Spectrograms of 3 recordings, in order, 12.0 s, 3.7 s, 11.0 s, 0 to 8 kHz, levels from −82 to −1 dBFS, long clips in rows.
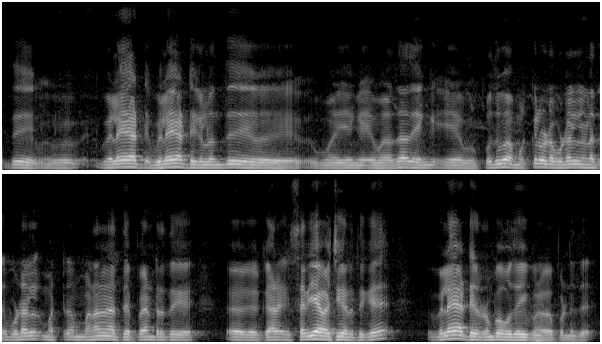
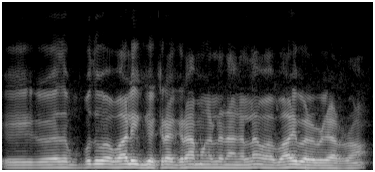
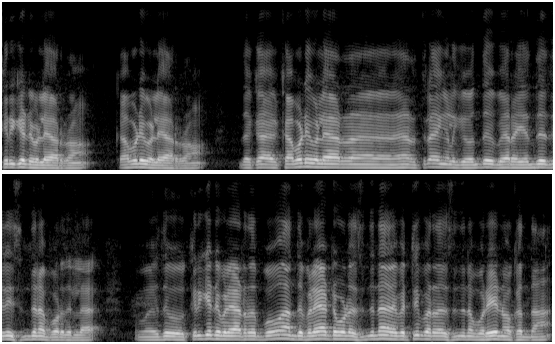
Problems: constant background noise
